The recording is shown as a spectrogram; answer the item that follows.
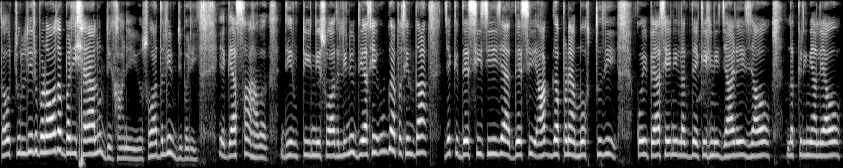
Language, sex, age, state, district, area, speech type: Dogri, female, 60+, Jammu and Kashmir, Udhampur, rural, spontaneous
